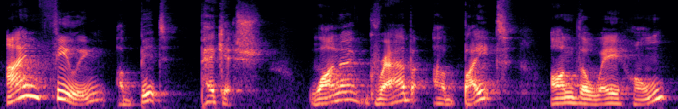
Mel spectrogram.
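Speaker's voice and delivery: slow, careful dictation pace; slow clear repeat. Shown as a demonstration. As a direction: spell it out slowly for learners. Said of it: "This phrase was".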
